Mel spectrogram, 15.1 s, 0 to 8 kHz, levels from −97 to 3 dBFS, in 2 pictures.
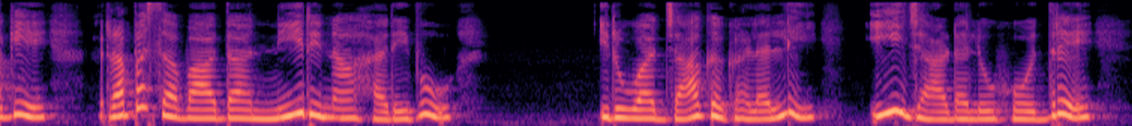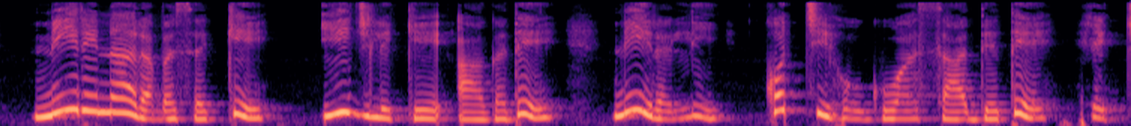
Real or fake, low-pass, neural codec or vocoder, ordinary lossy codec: real; 7.2 kHz; none; MP3, 48 kbps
